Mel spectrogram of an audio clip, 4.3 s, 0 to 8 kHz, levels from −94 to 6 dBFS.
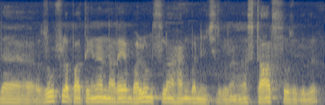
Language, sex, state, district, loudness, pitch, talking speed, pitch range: Tamil, male, Tamil Nadu, Kanyakumari, -15 LUFS, 100 Hz, 150 wpm, 95-110 Hz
